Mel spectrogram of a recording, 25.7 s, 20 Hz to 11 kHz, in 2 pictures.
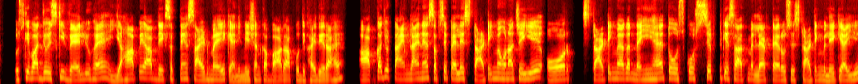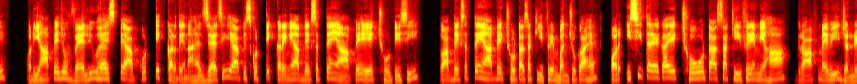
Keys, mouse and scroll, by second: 6.1 click, 9.5-10.1 drag, 11.4 shift+Left, 16.2-19.3 drag.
